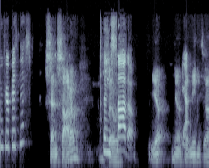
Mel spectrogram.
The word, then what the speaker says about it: Sensato: Sensato.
